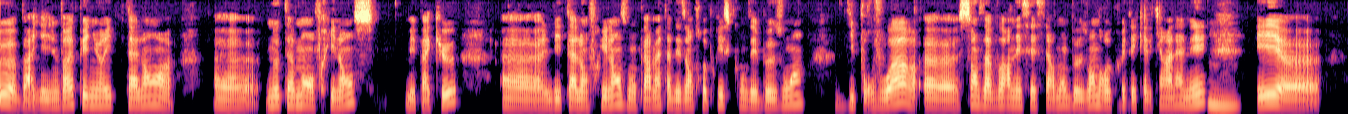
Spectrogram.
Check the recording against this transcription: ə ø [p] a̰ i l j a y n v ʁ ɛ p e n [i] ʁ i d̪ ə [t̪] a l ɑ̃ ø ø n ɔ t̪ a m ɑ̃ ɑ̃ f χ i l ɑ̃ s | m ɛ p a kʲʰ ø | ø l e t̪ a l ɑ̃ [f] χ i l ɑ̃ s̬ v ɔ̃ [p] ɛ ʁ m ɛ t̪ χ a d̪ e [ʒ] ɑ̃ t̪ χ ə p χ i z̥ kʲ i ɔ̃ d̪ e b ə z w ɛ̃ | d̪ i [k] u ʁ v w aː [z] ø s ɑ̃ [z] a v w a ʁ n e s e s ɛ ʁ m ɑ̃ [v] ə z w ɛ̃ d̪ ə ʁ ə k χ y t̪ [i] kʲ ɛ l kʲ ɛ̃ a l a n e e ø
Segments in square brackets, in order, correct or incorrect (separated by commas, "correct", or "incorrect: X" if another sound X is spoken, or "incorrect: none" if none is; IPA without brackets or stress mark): incorrect: b, incorrect: y, correct, correct, correct, incorrect: z, incorrect: p, incorrect: ʁ, correct, incorrect: b, incorrect: e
